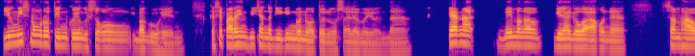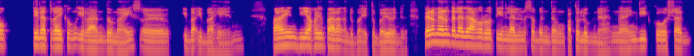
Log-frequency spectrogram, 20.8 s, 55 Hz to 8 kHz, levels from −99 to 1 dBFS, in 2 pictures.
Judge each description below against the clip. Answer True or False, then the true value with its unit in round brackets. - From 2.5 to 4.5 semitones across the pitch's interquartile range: False (5.4 semitones)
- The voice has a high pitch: False (120 Hz)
